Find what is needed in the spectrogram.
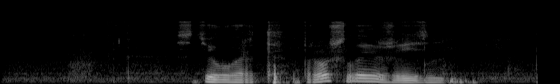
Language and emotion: Russian, sad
